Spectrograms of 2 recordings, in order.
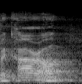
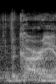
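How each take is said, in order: First: The name ends with an 'oh' vowel. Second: The name ends with an 'ee' vowel. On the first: The speaker calls it wrong. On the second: The speaker calls it right.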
